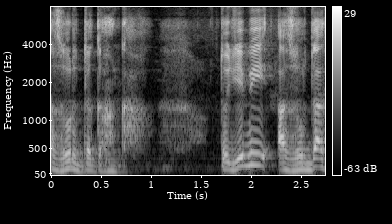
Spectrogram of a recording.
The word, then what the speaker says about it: آزردہ: کا، تو یہ بھی آزردہ کی جمع جو ہے آزردگاں، کیونکہ آزردہ کے آخر میں بھی وہ ہے کہ جس کا تلفظ نہیں ہوتا، یعنی ہائے مختفی۔ اور یہاں حسن اتفاق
